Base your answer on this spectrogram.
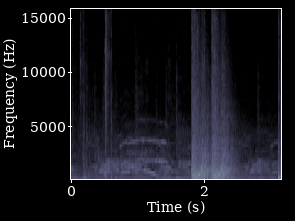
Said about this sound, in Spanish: De repente, se desató la locura. Había muchos, muchos disparos.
